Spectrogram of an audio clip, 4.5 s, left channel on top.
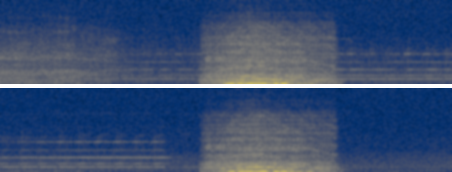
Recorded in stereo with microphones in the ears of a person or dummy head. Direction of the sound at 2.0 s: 50° left (ahead or behind).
